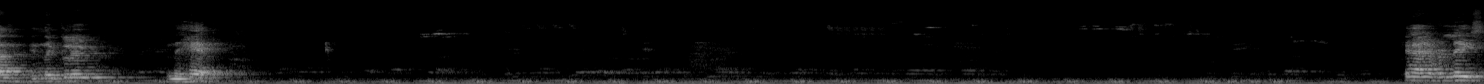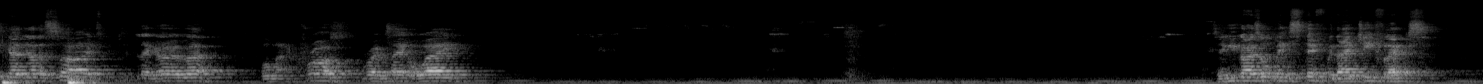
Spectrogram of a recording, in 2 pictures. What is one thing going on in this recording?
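A man talks calmly and clearly, close by.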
